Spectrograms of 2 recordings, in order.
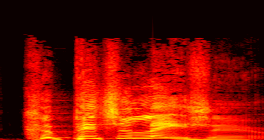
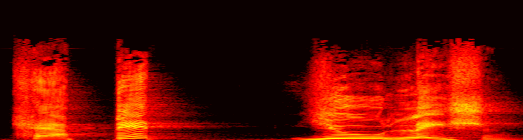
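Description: First: Said in the usual way. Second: Drawn-out, syllable by syllable; Capitulation, spoken slowly and carefully. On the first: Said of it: "say it slow". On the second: Shown as a demonstration. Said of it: "All right, say it slow".

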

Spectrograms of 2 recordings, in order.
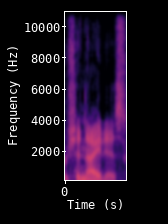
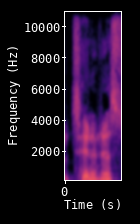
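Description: First: Tinnitus as tih-NIGH-tus; long-i pronunciation. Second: Tinnitus as TIN-ih-tus; first-syllable stress pronunciation. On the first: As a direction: say tinnitus with a stressed 'nigh' in the middle. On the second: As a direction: put the stress at the front of tinnitus. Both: Shown as a demonstration. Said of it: "how do you pronounce that?".

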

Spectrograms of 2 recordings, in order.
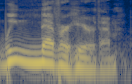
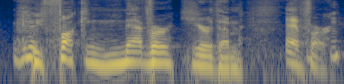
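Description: First: Said in the usual way. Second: Slow, drawn-out stress on "never"; emphatic repeat. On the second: Real, not acted. Comic telling hosts Americans never hear foreigners, emphatic. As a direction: hammer "never" slowly, word by word.

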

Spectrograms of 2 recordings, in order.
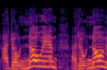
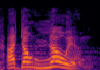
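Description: First: Said in the usual way. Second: Louder, slow, emphatic retort, acting fed up; exasperated denial. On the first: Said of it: "for three times he says". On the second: Peter's third denial when questioned, exasperated. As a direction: deny it with drawn-out exasperation. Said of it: "he's so exasperated by the question, he curses".

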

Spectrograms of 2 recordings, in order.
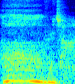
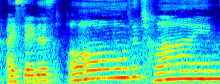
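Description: First: Hushed echo. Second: High, loud, drawn-out "all the time"; exasperated emphasis. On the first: Coach echoing herself after co-host agrees, hushed emphasis. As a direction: drop "all the time" to a near whisper. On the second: Coach on advice she keeps repeating, emphatically drawn-out "all the time". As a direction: stretch "ALL the TIME" long, pitched up and loud. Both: Real, not acted.

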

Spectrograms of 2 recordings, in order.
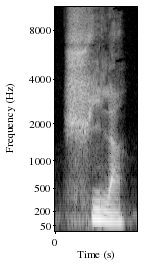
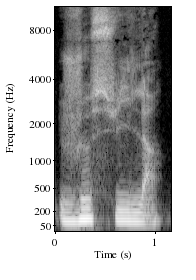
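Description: First: "je suis là" as "shwee la"; casual clipped-vowel "shwee la" for "je suis là"; slang contraction. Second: Slow "Je suis là" with "Je" fully voiced; careful full form. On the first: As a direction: merge "je suis" into one "sh" syllable. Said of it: "for the other one". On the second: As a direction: textbook "Je suis là", pronounced "zhuh swee la". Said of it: "let's now modify that". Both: Shown as a demonstration.

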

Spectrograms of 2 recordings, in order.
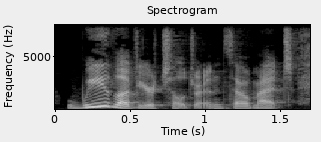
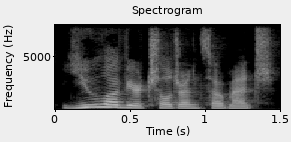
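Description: First: "We" punched louder; stress on WE. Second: Said in the usual way. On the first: Real, not acted. Analyst assuring parents of shared care, stress on "We". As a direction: lean hard on the first word, "We".

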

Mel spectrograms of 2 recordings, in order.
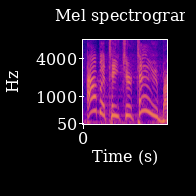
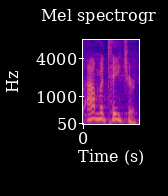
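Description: First: Very high mock squeal of delight; gushing stranger. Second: Higher, lightly imitated woman's voice; friendly wife. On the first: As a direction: squeal it like a thrilled new friend, hammed-up. Mimicking stranger's gushing discovery of common ground. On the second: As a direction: introduce yourself brightly as the chatty wife. Tara introduces herself in retold chat.

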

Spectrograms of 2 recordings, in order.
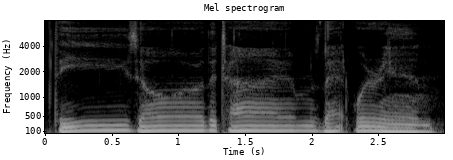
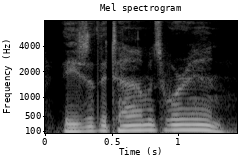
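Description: First: Slow and softer, with weight; slow, soft, solemn. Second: Said in the usual way. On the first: Real, not acted. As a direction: let it sink in gently. Repeated slower, softer.

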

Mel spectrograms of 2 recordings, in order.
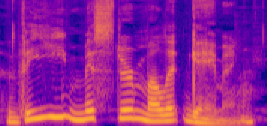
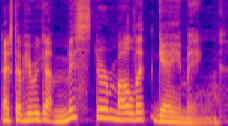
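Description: First: "The Mister Mullet Gaming" drawn out slowly, like an announcer; grand slow name. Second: Said in the usual way. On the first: Acted.

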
